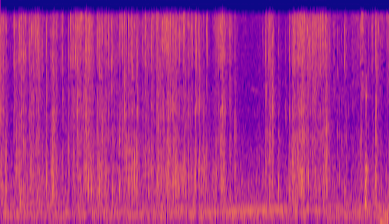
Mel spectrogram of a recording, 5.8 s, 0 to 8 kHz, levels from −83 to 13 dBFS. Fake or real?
real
